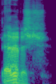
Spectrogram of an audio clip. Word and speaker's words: Babich: The Bills also hired or promoted, how do you say his last name? Bobby Babich? – I think it's Babich. Yeah.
